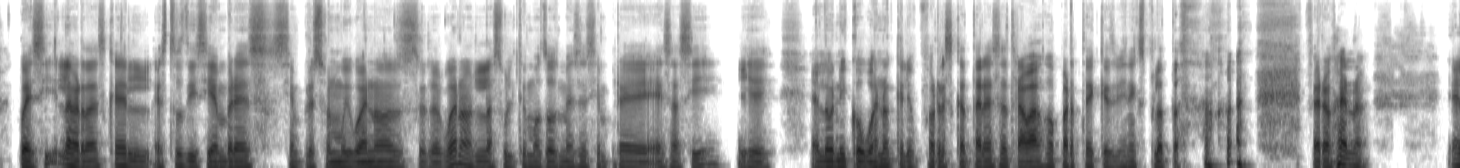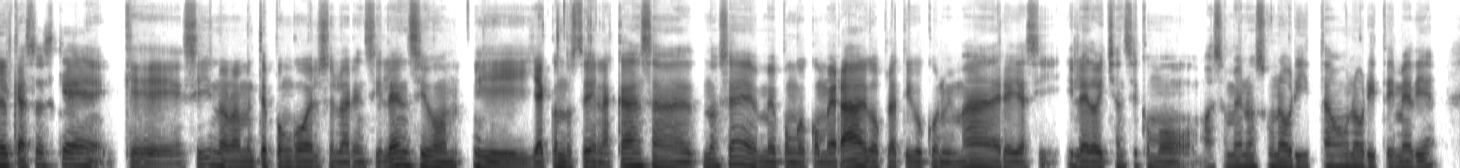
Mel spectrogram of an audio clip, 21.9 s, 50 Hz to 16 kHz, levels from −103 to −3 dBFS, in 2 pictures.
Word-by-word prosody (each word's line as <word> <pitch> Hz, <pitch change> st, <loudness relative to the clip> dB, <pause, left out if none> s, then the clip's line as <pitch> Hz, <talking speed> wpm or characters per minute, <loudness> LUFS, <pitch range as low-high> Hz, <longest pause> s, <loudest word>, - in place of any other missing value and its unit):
Pues -, -, +6 dB
sí, -, -, -4 dB
la 135 Hz, -, +5 dB
verdad 115 Hz, 0 st, +5 dB
es 120 Hz, -, -10 dB
que 130 Hz, -, +2 dB
el 115 Hz, -4 st, +2 dB
estos 120 Hz, +3 st, -3 dB
diciembres 115 Hz, +1 st, +2 dB
siempre 110 Hz, 0 st, -5 dB
son 105 Hz, 0 st, -1 dB
muy 105 Hz, 0 st, +3 dB
buenos, 110 Hz, +2 st, +3 dB
pero 100 Hz, -2 st, -1 dB
bueno, 150 Hz, +4 st, +3 dB
los 110 Hz, -1 st, 0 dB
últimos 110 Hz, 0 st, -3 dB
2 110 Hz, -1 st, +2 dB
meses 110 Hz, 0 st, -2 dB
siempre 105 Hz, -2 st, -2 dB
es 105 Hz, +1 st, -3 dB
así. 130 Hz, +8 st, -4 dB
Y 105 Hz, 0 st, -2 dB
es 95 Hz, 0 st, -3 dB, 0.4 s
lo 115 Hz, -, +6 dB
único 120 Hz, -2 st, +3 dB
bueno 115 Hz, +4 st, +3 dB
que 125 Hz, -, -3 dB
le 110 Hz, -, -2 dB
puedo 115 Hz, +3 st, -2 dB
rescatar 115 Hz, 0 st, +1 dB
a -, -, +5 dB
ese 125 Hz, +1 st, 0 dB
trabajo, 115 Hz, 0 st, +4 dB
aparte 120 Hz, 0 st, 0 dB
de -, -, 0 dB
que -, -, 0 dB
es 105 Hz, -, -4 dB
bien 110 Hz, +2 st, -2 dB
explotado. 110 Hz, -1 st, -2 dB, 0.9 s
Pero -, -, +4 dB
bueno, -, -, +4 dB, 0.6 s
el 130 Hz, -1 st, +3 dB
caso 120 Hz, +1 st, 0 dB
es 130 Hz, -1 st, -6 dB
que 135 Hz, -5 st, 0 dB
que 95 Hz, -3 st, -3 dB
sí, 135 Hz, +8 st, -5 dB
normalmente 115 Hz, -2 st, 0 dB
pongo 115 Hz, 0 st, 0 dB
el 110 Hz, -, -4 dB
celular 105 Hz, -1 st, -3 dB
en 100 Hz, -, -3 dB
silencio, 115 Hz, -2 st, +1 dB
y 95 Hz, -4 st, +1 dB
ya 100 Hz, 0 st, +2 dB
cuando 120 Hz, +1 st, +1 dB
estoy 110 Hz, +1 st, -1 dB
en 105 Hz, -, -1 dB
la 95 Hz, -, -1 dB
casa, 110 Hz, -5 st, +1 dB
no 125 Hz, +1 st, -2 dB
sé, 145 Hz, -1 st, 0 dB
me 105 Hz, -1 st, -1 dB
pongo 100 Hz, -1 st, -1 dB
a -, -, -15 dB
comer 100 Hz, +2 st, +1 dB
algo, 115 Hz, -2 st, +5 dB
platico 105 Hz, 0 st, -3 dB
con 110 Hz, 0 st, -4 dB
mi 100 Hz, -, -1 dB
madre 110 Hz, 0 st, +1 dB
y -, -, +1 dB
así. 100 Hz, 0 st, -7 dB
Y 125 Hz, -, -6 dB
le 110 Hz, -1 st, +2 dB
doy 105 Hz, 0 st, +3 dB
chance 115 Hz, +4 st, -7 dB
como, 105 Hz, -5 st, -4 dB
más 110 Hz, -1 st, -9 dB
o -, -, -10 dB
menos, 115 Hz, +1 st, -2 dB
1 120 Hz, 0 st, +1 dB
horita, 115 Hz, +1 st, -3 dB
1 120 Hz, +1 st, -1 dB
horita 115 Hz, -1 st, -4 dB
y -, -, -3 dB
media, 120 Hz, +6 st, -2 dB
110 Hz, 240 wpm, -24 LUFS, 105-120 Hz, 0.9 s, Pues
